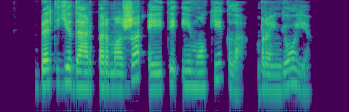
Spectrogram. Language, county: Lithuanian, Klaipėda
